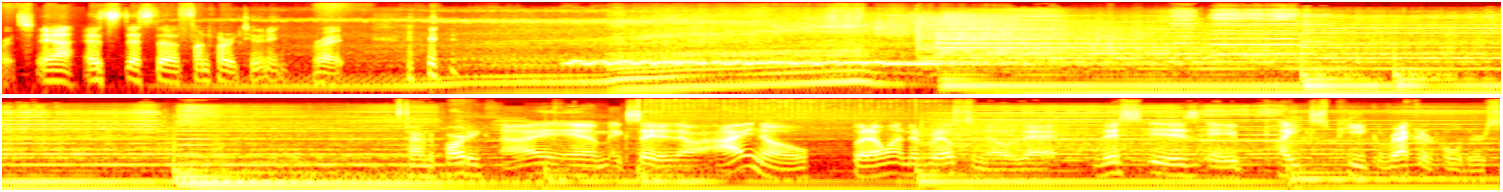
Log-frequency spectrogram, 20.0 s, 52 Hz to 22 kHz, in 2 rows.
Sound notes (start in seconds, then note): 3.1 truck engine roaring; 6.3 calm music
